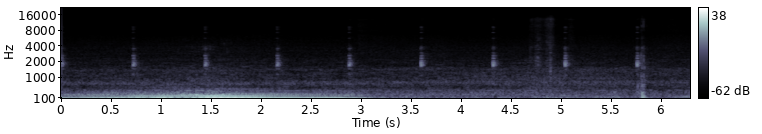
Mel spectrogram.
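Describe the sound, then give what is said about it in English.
A car's hazard lights tick steadily, many light, evenly spaced clicks about twice per second, over a low engine rumble that fades after the first few seconds. “All right, so we got hazard lights on.”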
